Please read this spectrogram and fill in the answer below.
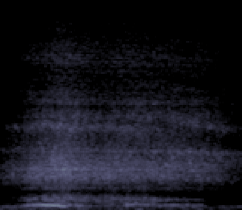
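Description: A faint, breathy exhale close to the microphone, fading away over about a second and a half.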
